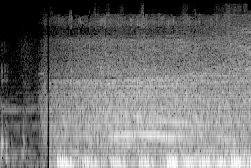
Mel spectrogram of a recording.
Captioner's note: chuckles; crowd cheering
